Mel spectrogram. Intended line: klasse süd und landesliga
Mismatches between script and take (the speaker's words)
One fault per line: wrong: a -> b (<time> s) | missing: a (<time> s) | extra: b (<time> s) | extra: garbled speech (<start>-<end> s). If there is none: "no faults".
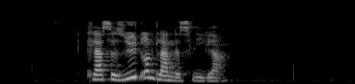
no faults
